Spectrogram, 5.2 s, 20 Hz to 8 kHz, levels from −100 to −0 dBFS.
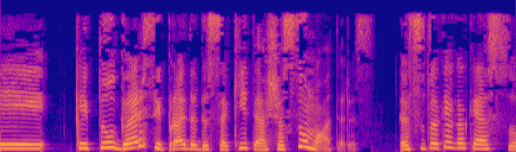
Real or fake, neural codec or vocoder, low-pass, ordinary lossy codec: fake; codec, 16 kHz in and 24 kHz out, 2.2 kbps, FireRedTTS-2 codec; 7.2 kHz; MP3, 32 kbps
